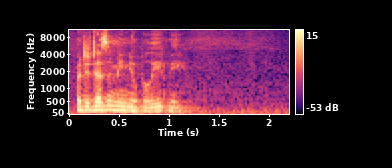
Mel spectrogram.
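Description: A young woman speaks up close in a questioning tone.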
